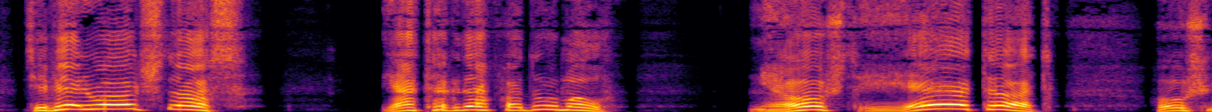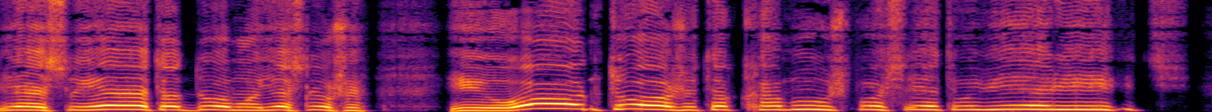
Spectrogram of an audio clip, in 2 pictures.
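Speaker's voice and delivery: high, loud impassioned outpouring; drunken frenzy. A narrator's reading. Drunk guest asking whom to trust, frenzied and loud. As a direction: cry it out, stretching key phrases. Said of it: "в пьяном исступлении крикнул Павел Павлович".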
